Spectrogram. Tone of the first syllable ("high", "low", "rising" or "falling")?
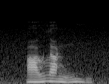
rising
